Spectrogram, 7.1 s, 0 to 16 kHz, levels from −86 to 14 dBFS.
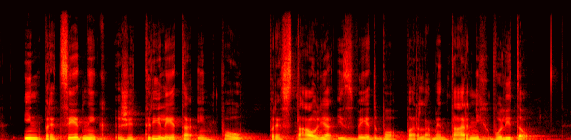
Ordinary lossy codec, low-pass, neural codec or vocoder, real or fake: none; 14.4 kHz; none; real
